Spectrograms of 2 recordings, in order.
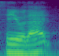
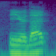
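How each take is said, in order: First: The c is pronounced as a th sound. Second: The same.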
